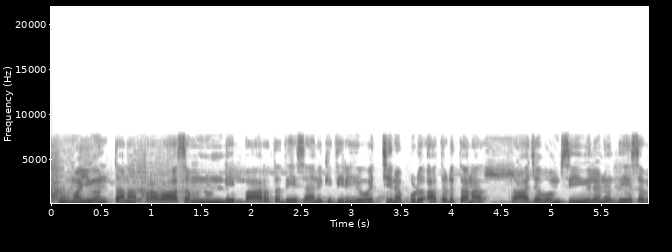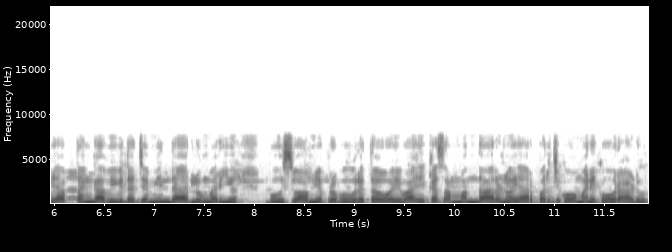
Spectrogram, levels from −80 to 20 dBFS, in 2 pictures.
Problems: background sounds at intervals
